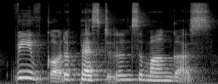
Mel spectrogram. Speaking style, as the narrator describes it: she declared, her foot tapping the ground angrily

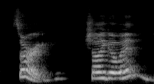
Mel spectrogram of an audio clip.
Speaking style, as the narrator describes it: You stammer

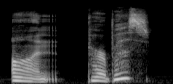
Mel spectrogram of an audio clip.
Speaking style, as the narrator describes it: stammered

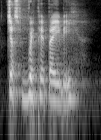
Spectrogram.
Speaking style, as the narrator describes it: moaned

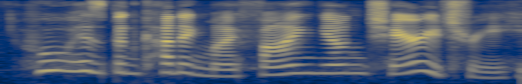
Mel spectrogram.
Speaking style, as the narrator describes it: cried

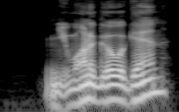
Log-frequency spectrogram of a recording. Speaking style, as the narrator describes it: Ollie mumbled and smiled

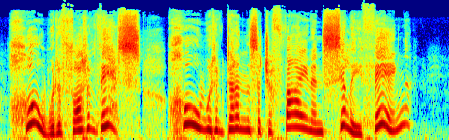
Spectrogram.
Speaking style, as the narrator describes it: exclaim with delight

